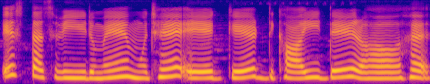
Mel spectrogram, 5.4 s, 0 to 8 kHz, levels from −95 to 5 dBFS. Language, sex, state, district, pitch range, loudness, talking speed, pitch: Hindi, female, Madhya Pradesh, Katni, 225-265 Hz, -12 LUFS, 110 wpm, 230 Hz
